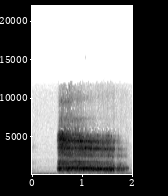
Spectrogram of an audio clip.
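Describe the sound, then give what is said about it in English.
A voice imitates a heavy exhale: one long, breathy outward rush of air lasting about a second and a half, strong at first and easing slightly before it stops. “and he's like, he exhaled”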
